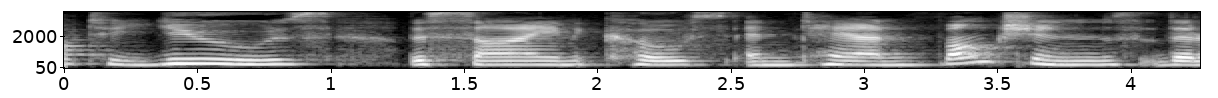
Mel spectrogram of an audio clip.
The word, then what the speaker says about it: sine: actually short form for sine si and E which is why it's pronounced as sine and not sin Coast is short for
